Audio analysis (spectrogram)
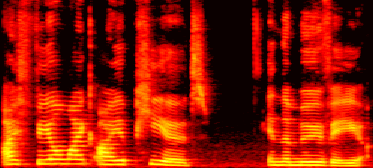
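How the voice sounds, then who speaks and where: A woman's voice: fairly high pitch, lively intonation, measured pace. A woman with a Surrey, Home Counties English accent chatting as a guest in a casual interview, gushing and a little self-effacing. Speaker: interview guest, musical theatre performer.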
